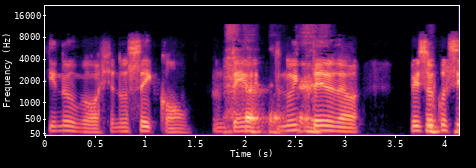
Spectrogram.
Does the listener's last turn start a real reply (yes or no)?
no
